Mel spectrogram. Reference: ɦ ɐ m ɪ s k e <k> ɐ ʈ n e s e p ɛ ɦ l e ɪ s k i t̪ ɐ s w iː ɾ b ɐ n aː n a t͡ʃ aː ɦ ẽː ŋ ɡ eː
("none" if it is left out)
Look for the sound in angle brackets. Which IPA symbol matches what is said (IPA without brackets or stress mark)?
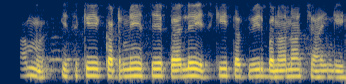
k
